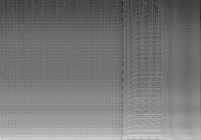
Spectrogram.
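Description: Electronic trap music at a breakdown: the drums drop out, leaving one sustained, buzzy synthesizer note. About a second in, the note's pitch bends down and back up.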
